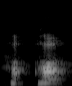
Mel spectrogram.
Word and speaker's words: Hoag: Hoag. Hoag. If there's no A, it would be Hog, but I guess this A is silent.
